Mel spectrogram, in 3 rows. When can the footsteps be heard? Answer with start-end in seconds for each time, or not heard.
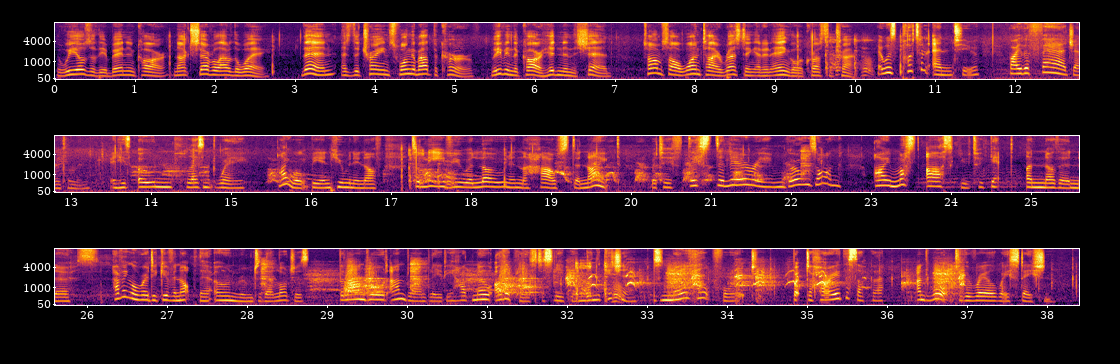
not heard.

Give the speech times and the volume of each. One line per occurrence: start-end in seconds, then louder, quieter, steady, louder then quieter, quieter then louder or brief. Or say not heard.
0.0-38.1 steady.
